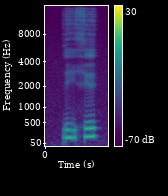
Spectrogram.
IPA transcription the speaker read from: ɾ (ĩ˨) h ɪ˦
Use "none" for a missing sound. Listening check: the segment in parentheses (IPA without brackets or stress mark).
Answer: i˨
